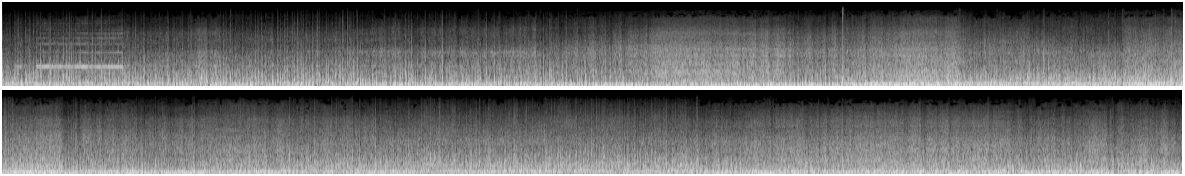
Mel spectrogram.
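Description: Loud, steady road and wind noise inside a moving car as it keeps pace alongside a train. About half a second in, a short high-pitched tone sounds for about a second.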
